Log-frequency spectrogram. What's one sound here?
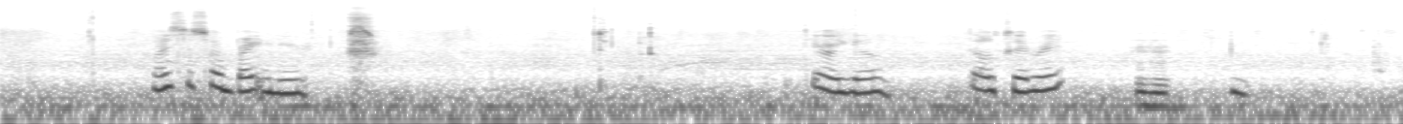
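A teenage boy speaks close by in short bursts.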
